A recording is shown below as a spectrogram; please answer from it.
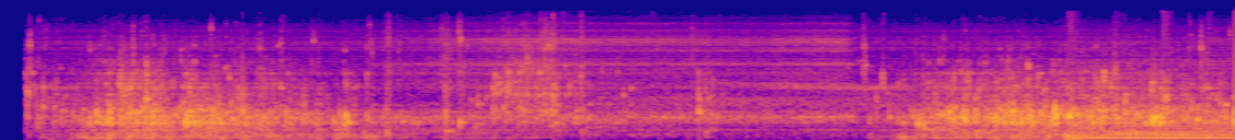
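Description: Water sloshing and bubbling, heard as two swells with fine crackles, the second one building near the end. Low, steady music tones come in underneath about five seconds in.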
